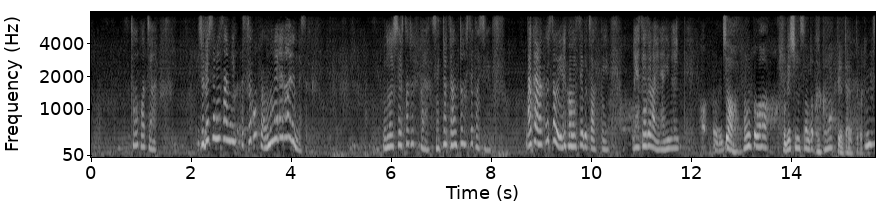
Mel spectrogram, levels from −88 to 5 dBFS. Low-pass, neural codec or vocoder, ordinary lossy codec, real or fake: 7.2 kHz; codec, 16 kHz, 1 kbps, FreqCodec, smaller model; MP3, 48 kbps; fake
